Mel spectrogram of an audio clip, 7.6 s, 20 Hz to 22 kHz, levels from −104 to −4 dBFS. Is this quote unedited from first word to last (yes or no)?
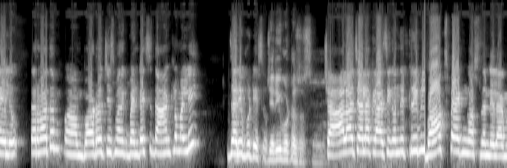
no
